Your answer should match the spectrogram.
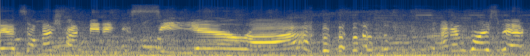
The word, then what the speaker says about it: Ciara: And of course, we had a lot of Ciara? Fun. Say her name. It's like the mountains.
